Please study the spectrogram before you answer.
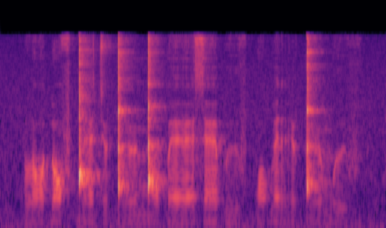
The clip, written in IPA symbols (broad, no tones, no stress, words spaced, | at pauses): lɔ ɗɔf ɡ͡ǃɛtøɡ͡ǃøː ŋ͡ǃɔpɛː sɛːpɨːf bɔbɛrø ɡ͡ǃøːŋʷɨːf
